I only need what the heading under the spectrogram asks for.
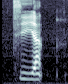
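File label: "jì yāt", one of, Cantonese; 之一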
